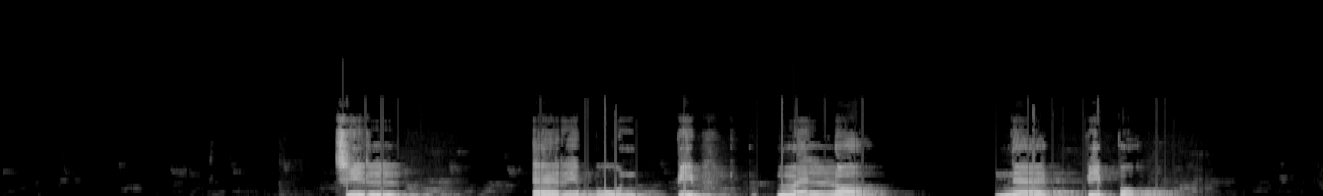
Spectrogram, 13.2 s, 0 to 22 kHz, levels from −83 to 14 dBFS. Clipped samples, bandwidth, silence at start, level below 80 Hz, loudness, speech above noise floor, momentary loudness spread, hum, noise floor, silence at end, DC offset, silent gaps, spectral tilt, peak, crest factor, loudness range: under 0.1%; 9.6 kHz; 3.35 s; -48 dBFS; -13 LUFS; 75 dB; 20 LU; none; -87 dBFS; 1.5 s; under 0.1%; none; -5 dB/octave; 0 dBFS; 16 dB; 3 LU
